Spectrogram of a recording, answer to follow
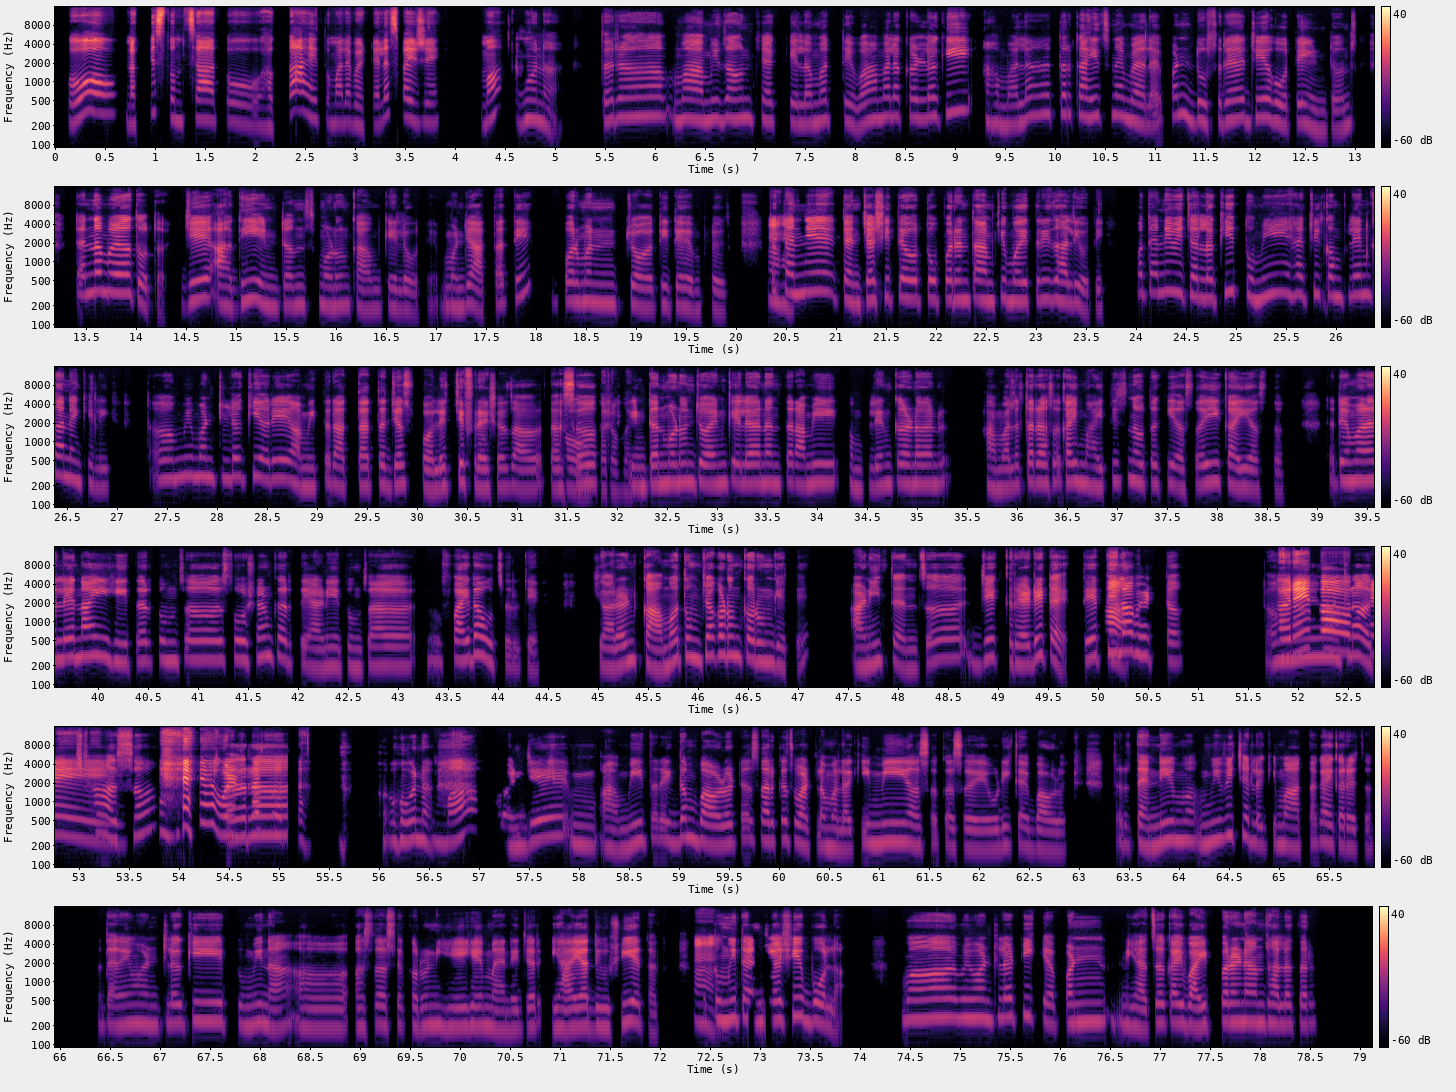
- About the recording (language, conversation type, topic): Marathi, podcast, अपयशानंतर तुमच्यात काय बदल झाला?
- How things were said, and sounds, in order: drawn out: "हो"; tapping; in English: "चेक"; in English: "इंटर्न्स"; in English: "इंटर्न्स"; in English: "एम्प्लॉईज"; in English: "फ्रेशर"; in English: "इंटर्न"; in English: "क्रेडिट"; surprised: "अरे बापरे!"; laughing while speaking: "उलटच होतं"; chuckle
